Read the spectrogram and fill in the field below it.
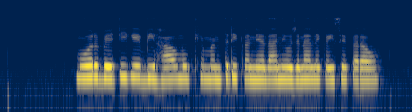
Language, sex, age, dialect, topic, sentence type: Chhattisgarhi, female, 25-30, Northern/Bhandar, banking, question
